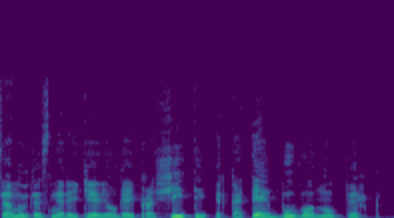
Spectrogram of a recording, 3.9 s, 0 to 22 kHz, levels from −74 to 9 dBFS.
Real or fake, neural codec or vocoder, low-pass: real; none; 14.4 kHz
